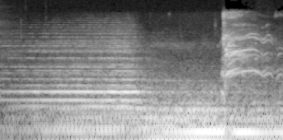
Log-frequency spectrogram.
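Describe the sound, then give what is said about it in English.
A passing commuter train that runs by a house rumbles loudly and steadily while its horn blasts twice, a long sustained tone followed by a second, sliding blare as the train rolls by. No one speaks. “That's the train that runs by my house.”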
